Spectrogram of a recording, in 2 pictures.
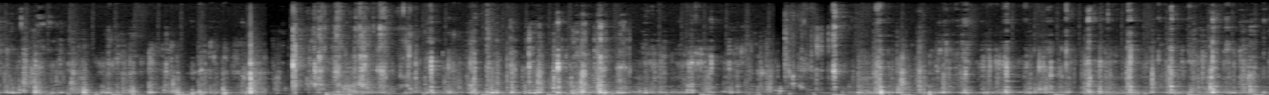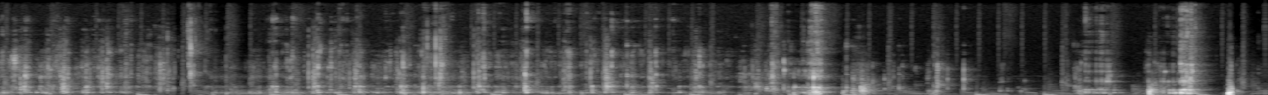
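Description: Close-miked chewing and wet mouth sounds, dense small clicks, over steady background music. Near the end come a few louder gulps of beer swallowed from a glass mug.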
